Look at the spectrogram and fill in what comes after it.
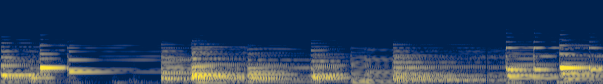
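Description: Background piano music: notes and chords struck and left to fade, with a quieter held note about a second in before the next chord.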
